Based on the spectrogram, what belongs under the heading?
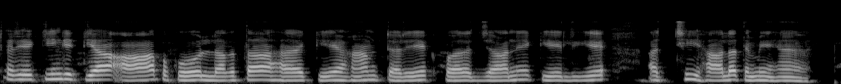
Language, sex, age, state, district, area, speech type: Urdu, female, 30-45, Bihar, Khagaria, rural, read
